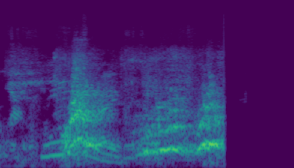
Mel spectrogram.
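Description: A dog barks close and loud in an indoor setting, a short run of yelping, whining barks lasting about a second and a half before cutting off into silence.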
